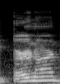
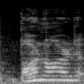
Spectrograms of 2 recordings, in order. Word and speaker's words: Barnard: bar nude bar lord I never knew how to pronounce this as a kid as you keep thinking it's going to be Bernard but it's an a so Barnard von Spielberg inquires people pestle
